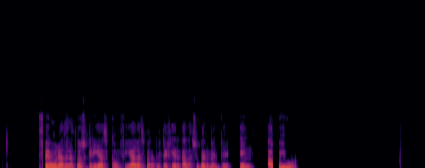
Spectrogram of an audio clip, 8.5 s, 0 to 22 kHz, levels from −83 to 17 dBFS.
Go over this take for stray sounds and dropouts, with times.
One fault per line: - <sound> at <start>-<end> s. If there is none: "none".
- dropout at 0.8-0.9 s
- dropout at 5.4-5.6 s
